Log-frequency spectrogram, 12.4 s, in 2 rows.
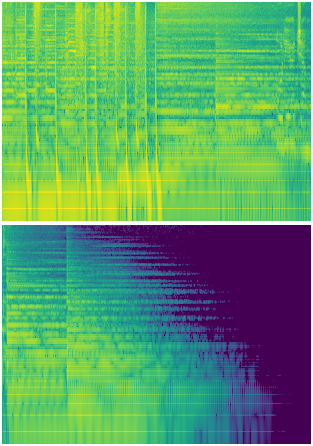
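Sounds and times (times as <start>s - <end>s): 
chill trap R&B music: 0.0s - 6.8s.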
